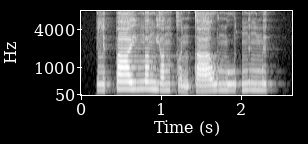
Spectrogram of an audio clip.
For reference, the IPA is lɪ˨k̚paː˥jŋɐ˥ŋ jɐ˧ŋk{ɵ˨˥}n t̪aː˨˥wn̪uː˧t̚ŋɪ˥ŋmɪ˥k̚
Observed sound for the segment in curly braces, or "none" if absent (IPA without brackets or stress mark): ɵ˨˩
